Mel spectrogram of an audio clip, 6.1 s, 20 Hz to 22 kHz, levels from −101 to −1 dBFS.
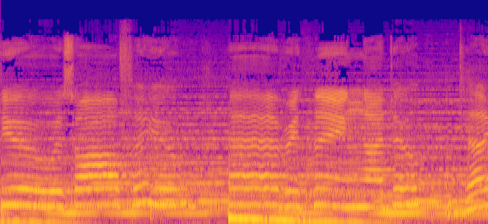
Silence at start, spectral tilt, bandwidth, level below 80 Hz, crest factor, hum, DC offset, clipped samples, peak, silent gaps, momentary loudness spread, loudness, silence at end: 0 s; -6 dB/octave; 14 kHz; -24 dBFS; 12 dB; none; under 0.1%; under 0.1%; -2 dBFS; none; 5 LU; -16 LUFS; 0 s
